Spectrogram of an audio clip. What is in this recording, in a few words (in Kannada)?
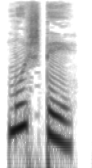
"ಮಾಸಟೆ", Kannada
